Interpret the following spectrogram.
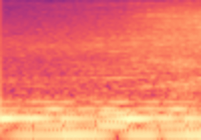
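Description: Low, steady engine rumble heard inside a vehicle's cabin, with a soft hiss that swells near the end.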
